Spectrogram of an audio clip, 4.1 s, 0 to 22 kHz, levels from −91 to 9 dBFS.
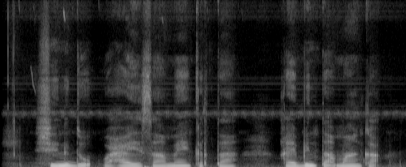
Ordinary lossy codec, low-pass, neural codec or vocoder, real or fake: none; none; none; real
